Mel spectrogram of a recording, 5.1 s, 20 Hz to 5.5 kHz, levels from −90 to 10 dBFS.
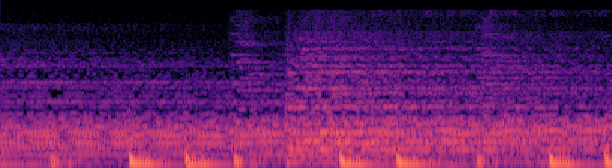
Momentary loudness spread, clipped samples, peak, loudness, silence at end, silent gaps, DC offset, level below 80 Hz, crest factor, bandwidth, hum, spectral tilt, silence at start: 6 LU; under 0.1%; -12 dBFS; -30 LUFS; 0 s; none; under 0.1%; -32 dBFS; 16 dB; 4.9 kHz; none; -12 dB/octave; 0 s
